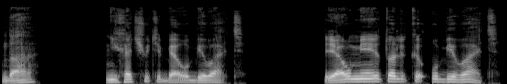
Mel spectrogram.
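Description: A man voicing an aloof, weary sovereign who speaks slowly and quietly. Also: lowish voice, creaky, dry recording, clean studio sound. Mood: cold. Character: cold, weary male sovereign, aloof and sad.

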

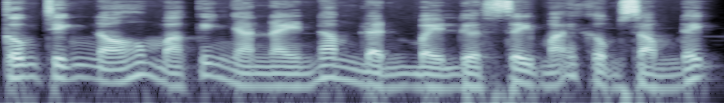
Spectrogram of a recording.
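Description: A man's voice: deep voice, lively intonation, brisk, soft background music, pitched below the performer's own voice. A man voicing a stern male exorcist master in an audio story, scolding and giving orders.

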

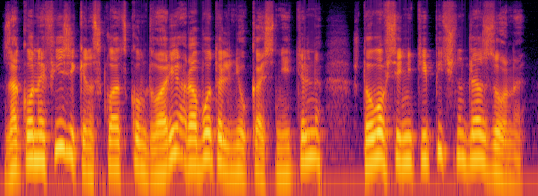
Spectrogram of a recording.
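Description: A man reading a first-person adventure audiobook in a steady, even storytelling manner. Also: a little high, brisk. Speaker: audiobook narrator.

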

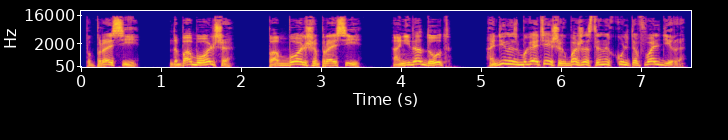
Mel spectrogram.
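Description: A man voicing a boisterous fanged male clan comrade who talks loud, gleeful and mocking. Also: on the high side, sing-song, normal speed, husky, no room sound, clean studio sound, pitched above the performer's own voice, full character voice. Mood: pleading.

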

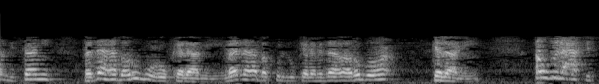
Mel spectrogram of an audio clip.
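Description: A man teaching Islamic law, reading lines from a text and then explaining each one in plain speech, with emphasis on key words. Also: very high voice. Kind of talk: explaining a legal text in a lesson. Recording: tinny phone-like sound with faint noise.

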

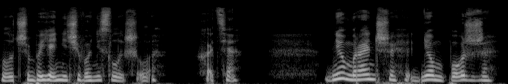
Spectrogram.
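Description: A woman's voice: medium pitch, steady tone, unhurried, darkish tone, no echo, natural voice. A distraught middle-aged mother mutters and sobs her lines in a storybook reading, as a woman narrator puts her on. The sound is dry and close-miked. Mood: hushed. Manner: tearful, muttering.

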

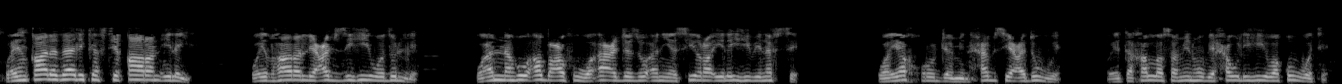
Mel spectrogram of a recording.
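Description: A man reading a classical text aloud in a lesson, in a measured, formal recitation. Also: sits high, dry recording. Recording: dry, dull lo-fi recording.

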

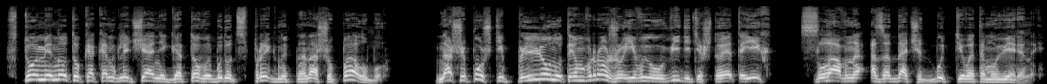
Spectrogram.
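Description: Guy putting on a frenzied pirate captain, high strained yelling, dry sound. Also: big pitch swings, moderate pace, husky, no room sound, full character voice. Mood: frenzied commanding. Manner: shouting orders, frenzied. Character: furious male pirate captain, commanding.

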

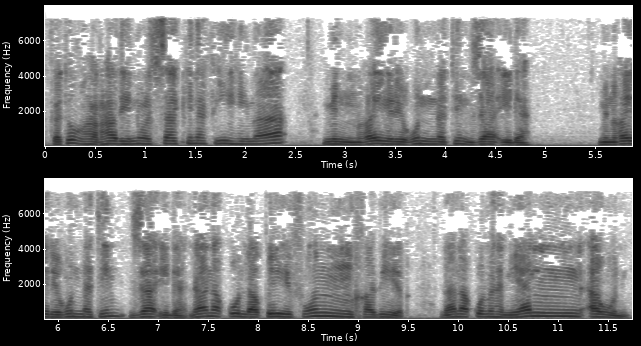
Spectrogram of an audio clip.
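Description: A man's voice: on the high side, a little mellow, husky, dry recording. Patient man teaching Quran recitation. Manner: patient, repeats points, recites examples slowly. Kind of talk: online tajweed lesson. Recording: dry, slightly dull.

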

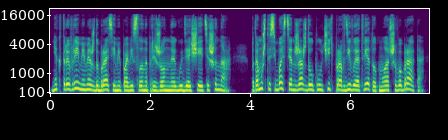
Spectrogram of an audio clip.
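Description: A woman narrating an audiobook at a middle pitch. Her reading is measured and expressive. The sound is dry and close, with no room around it. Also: dry recording. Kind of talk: scripted narration.

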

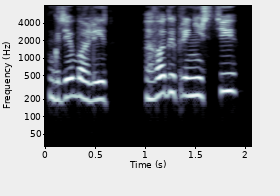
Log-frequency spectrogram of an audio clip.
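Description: A woman reading an audiobook who voices a playful young man teasing his best friend, in a lightly lowered, easygoing tone. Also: a little slow, dark tone, no room sound, studio quality.

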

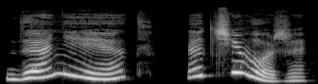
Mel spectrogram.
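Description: A woman's voice: high voice, very animated, drawn-out words, dark tone, no room sound, clean studio sound, pitched above the performer's own voice, full character voice. A woman voicing a sweet, fawning older nun who fusses over a guest in an audiobook. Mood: coaxing. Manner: gushing, sugary.

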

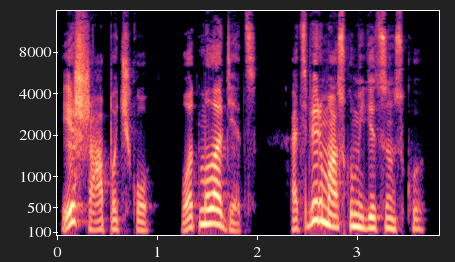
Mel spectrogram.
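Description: A woman voicing a bossy, fussing older aunt who grumbles and barks her words in a low voice. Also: very animated, normal speed. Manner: grumbling, barking, blunt.

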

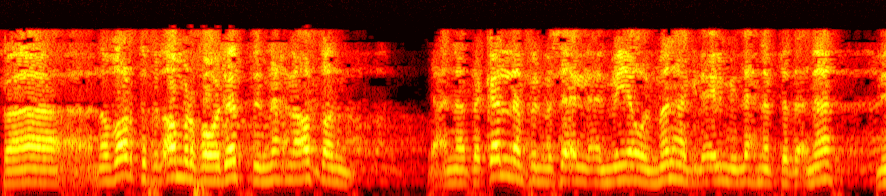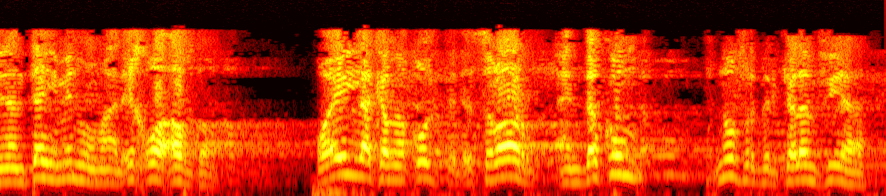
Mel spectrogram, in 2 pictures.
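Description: Egyptian guy preaching fast, emphatic, dull old tape with long hall reverb. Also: high voice. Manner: emphatic, rising to forceful stress on key points. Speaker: sheikh teaching a religious lesson. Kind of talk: religious lecture. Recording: lo-fi recording in an echoey hall.

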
